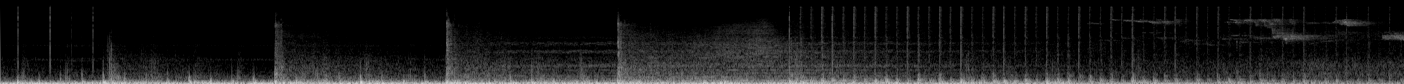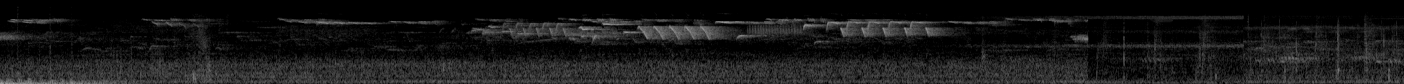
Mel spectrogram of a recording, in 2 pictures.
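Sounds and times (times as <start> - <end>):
birds chirping: 9.9 - 28.0
rapid bird trills: 10.0 - 25.0.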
